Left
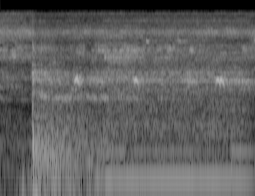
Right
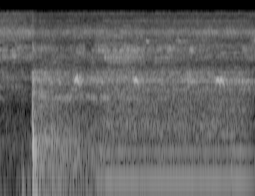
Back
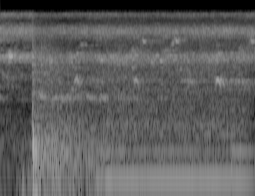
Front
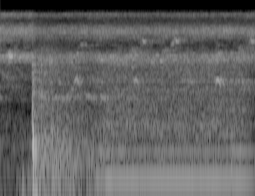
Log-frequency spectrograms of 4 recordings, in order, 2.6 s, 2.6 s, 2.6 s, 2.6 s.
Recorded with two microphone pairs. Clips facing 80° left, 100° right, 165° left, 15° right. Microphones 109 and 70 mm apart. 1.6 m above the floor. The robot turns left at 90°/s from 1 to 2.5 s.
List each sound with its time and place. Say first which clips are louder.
0.3 s a thud: right 4 dB, front 5 dB; 60° right, 1.5 m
